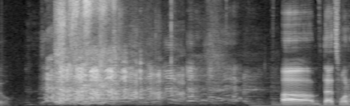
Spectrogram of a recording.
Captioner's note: everyone laughs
